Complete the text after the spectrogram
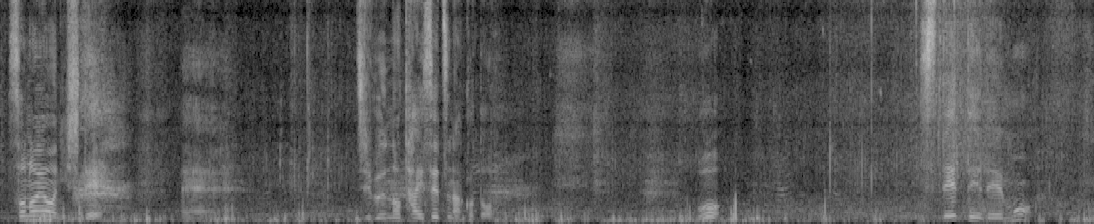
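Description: A young man talks with animation close to the microphone, outdoors.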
